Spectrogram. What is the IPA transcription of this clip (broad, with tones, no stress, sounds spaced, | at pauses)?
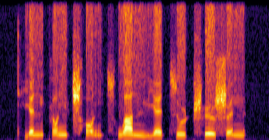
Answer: t̪ʰ j ɛ˦ n k ɑ˦ ŋ ʈ͡ʂʰ ɑ̰˨˩ ŋ t͡sʰ w a˥˨ n m j ɛ˦ t͡s u˦ ʈ͡ʂʰ ɻ̩˦ ʂ ə˦ n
